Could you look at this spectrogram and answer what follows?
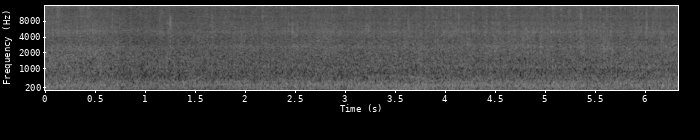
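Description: Heavy monsoon rain pours down on a Mumbai street, a dense, continuous hiss of water hitting surfaces with no break, steady and loud from start to finish.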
